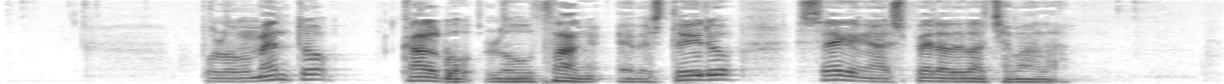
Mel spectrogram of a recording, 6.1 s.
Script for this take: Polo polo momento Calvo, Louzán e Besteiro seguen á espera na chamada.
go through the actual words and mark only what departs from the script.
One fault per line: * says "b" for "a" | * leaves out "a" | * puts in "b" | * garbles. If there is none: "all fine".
* leaves out "polo"
* says "da" for "na"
